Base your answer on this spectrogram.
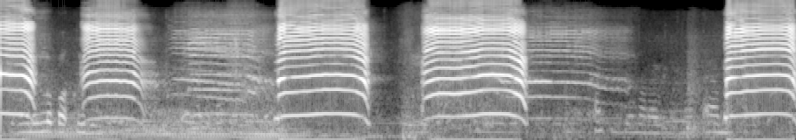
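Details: Young goat crying out during castration, giving a series of loud, drawn-out, nasal bleats of varying length, with soft human voices and handling noises in the pauses.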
